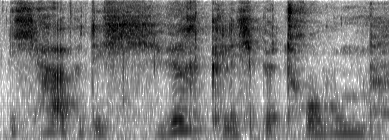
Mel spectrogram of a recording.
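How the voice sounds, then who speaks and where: An actress playing an anxious, guilt-ridden older wife in a radio play, speaking earnestly. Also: female voice, low-pitched, expressive, normal speed, a little hiss or hum. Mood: subdued confessing.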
